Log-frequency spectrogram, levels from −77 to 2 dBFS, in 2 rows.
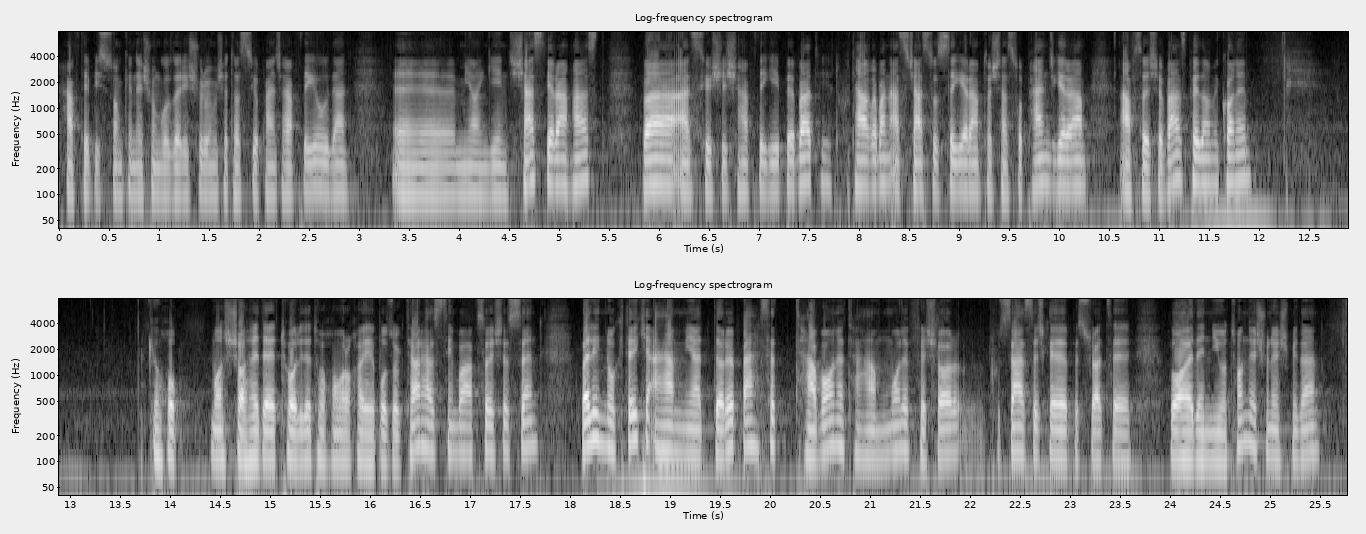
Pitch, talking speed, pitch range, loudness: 115 Hz, 145 wpm, 105-130 Hz, -16 LUFS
